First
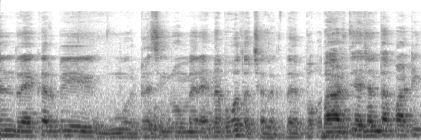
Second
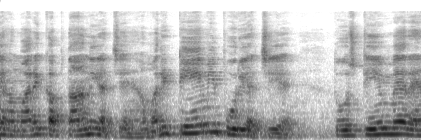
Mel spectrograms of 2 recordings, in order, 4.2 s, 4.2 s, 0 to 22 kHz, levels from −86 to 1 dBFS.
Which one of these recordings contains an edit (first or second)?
first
